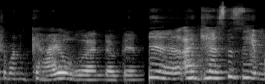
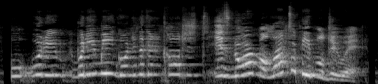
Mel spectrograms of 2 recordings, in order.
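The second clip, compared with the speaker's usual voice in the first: high, loud, defensive; offended and insistent; indignant protest; 6 semitones higher, 6 dB louder, faster than usual. Acted. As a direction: protest it, pitched up and quick. Student defends himself, offended.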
